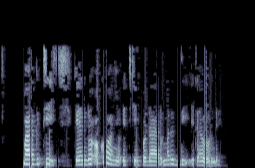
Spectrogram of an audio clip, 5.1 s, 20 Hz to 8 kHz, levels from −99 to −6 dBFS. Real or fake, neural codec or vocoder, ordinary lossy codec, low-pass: real; none; MP3, 24 kbps; 7.2 kHz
